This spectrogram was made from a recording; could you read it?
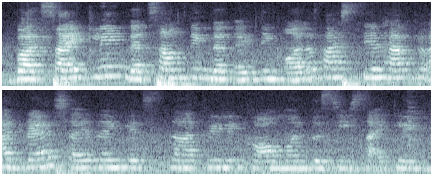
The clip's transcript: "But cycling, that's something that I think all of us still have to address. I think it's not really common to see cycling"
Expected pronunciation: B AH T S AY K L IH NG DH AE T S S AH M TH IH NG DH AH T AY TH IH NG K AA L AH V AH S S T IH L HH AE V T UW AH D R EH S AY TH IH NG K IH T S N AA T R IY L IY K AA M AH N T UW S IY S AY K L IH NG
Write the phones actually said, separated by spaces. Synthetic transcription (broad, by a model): B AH T S AY K L IH NG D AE T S S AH M T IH NG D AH T AY T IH NG K AA L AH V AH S S T IH L HH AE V T UW AH D R EH S AY T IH NG K IH T S N AA T R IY L IY K AA M AH N T UW S IY S AY K L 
